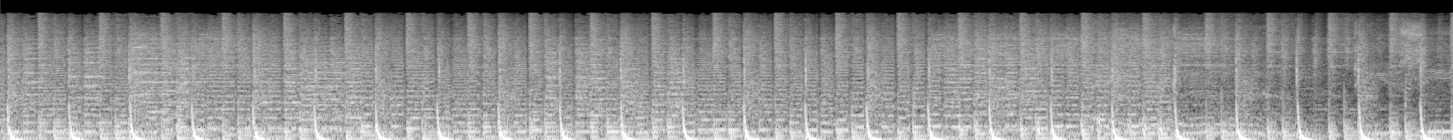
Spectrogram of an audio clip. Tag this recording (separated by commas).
Electronic music, Techno, Music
